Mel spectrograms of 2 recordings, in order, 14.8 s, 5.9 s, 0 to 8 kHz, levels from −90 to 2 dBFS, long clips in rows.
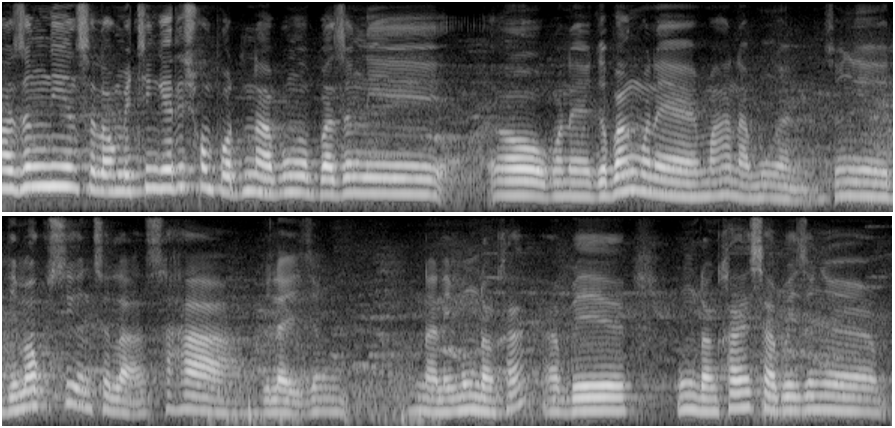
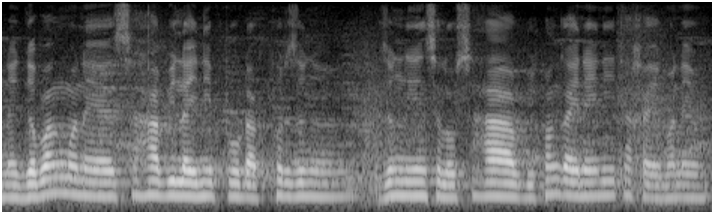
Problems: constant background noise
